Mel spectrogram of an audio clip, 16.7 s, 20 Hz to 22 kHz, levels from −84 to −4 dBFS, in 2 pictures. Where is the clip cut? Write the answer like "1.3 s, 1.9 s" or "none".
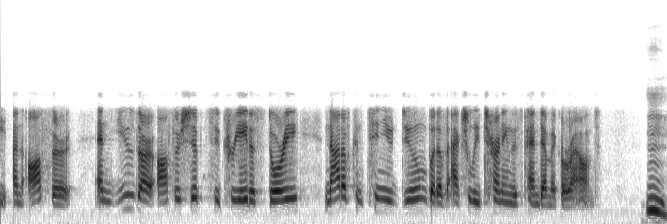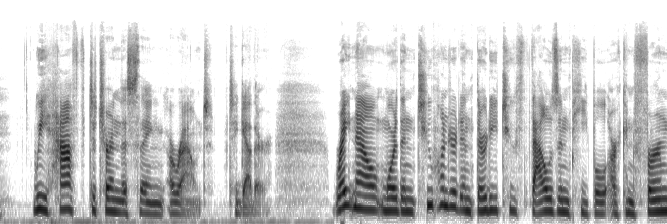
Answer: none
